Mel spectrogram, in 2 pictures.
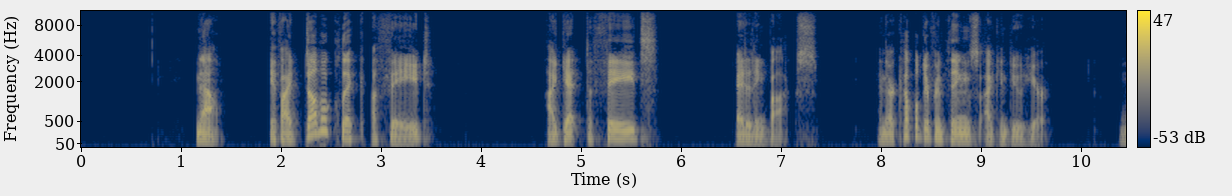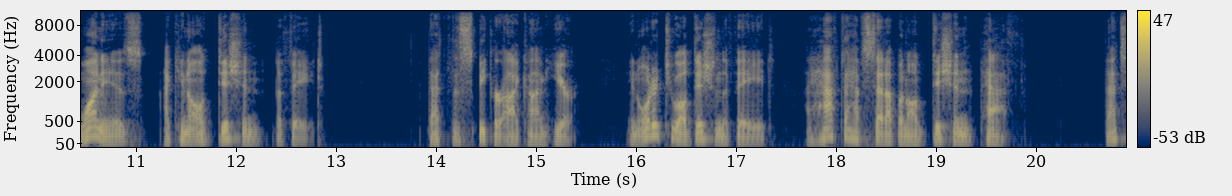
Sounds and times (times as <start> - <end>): Speech: 1.1 - 3.6, 4.6 - 5.9, 6.5 - 7.4, 8.0 - 9.8, 10.4 - 13.0, 13.9 - 19.9, 20.7 - 20.9.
